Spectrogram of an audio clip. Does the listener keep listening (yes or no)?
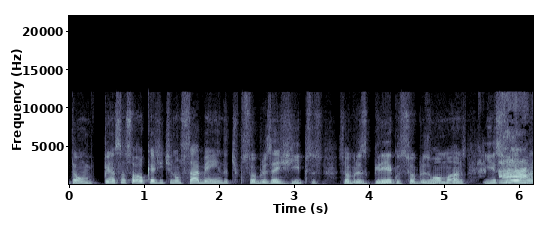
yes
